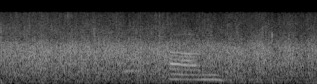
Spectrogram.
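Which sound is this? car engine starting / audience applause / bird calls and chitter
audience applause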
